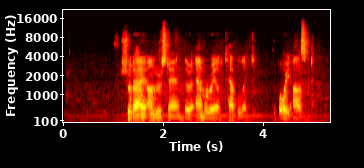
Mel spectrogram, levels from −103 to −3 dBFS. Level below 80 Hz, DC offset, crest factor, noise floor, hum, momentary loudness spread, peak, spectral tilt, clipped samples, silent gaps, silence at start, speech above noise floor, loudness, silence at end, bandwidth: -82 dBFS; under 0.1%; 22 dB; -75 dBFS; none; 17 LU; -14 dBFS; -2 dB/octave; under 0.1%; none; 1.15 s; 42 dB; -33 LUFS; 0.35 s; 13.5 kHz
